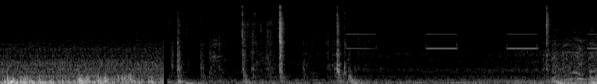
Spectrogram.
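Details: 2000 BMW 328Ci (E46), retested after cleaning a part and trying without an aftermarket part: engine catches and runs roughly for a moment then dies, followed by clicks and chimes; rough running and stalling, same issue persists, cause unknown.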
